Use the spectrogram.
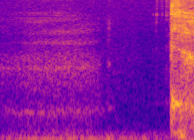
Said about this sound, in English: That's a cough. Where'd you get that? From the bad weather.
